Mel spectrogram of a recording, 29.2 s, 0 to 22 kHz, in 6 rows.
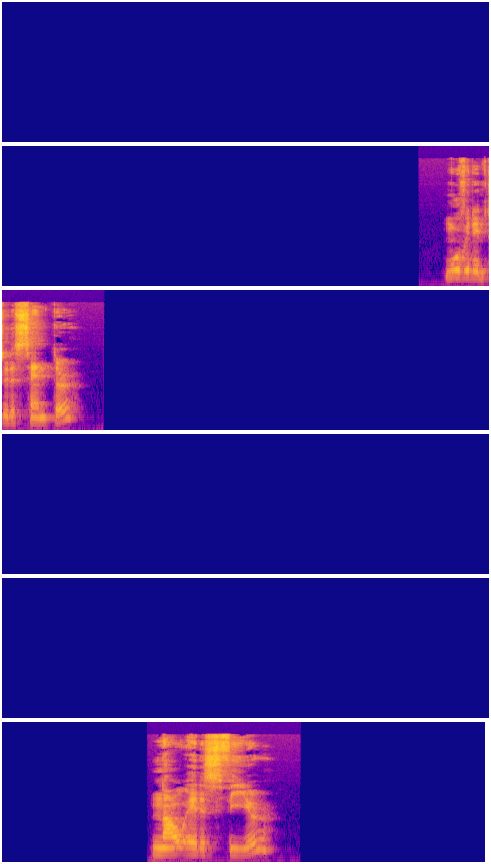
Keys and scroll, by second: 0.0-1.0 typing, 1.2 Tab, 1.7 Tab, 2.4 Tab, 2.7-7.2 typing, 13.0-16.3 typing, 17.0 shift+Tab, 17.9-21.2 typing.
